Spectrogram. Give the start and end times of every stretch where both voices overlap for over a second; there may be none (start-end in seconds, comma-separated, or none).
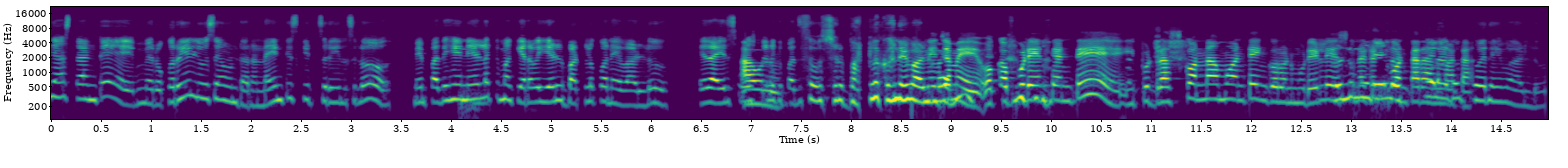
12.9-14.2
